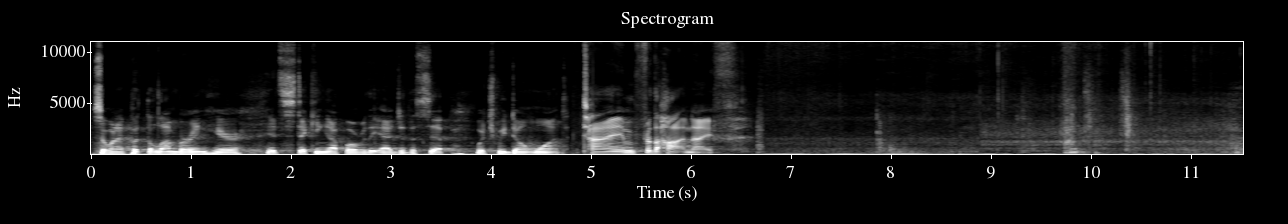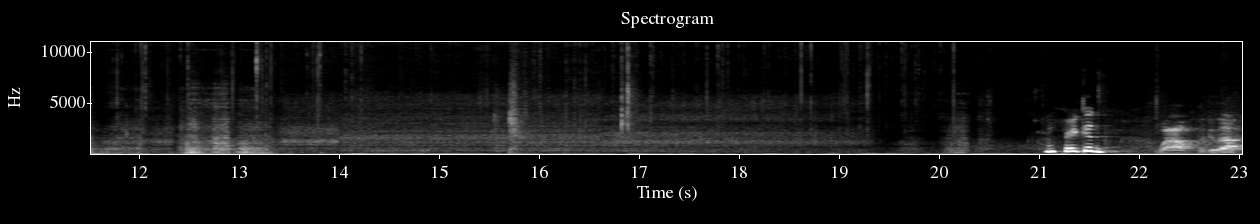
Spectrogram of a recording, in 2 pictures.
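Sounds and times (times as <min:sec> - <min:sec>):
hot knife melting foam: 0:04.9 - 0:21.1.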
